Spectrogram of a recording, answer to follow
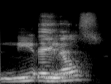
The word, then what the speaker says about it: Niels: wanna we just wanna say that um i pronouncing your name right is it nearls yes yes well i'm now i'm flabbergasted neil uh where did you get the idea from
